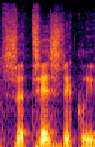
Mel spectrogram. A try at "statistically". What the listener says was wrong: You missed that first T. You got the second T, but that first T is just it eludes you. it evades you.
